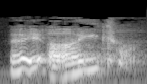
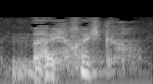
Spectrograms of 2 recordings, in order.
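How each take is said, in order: First: May lifted and pressed, rising at the end; stressed plea. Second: A whispered plea, I leaning in; hushed whisper. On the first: Preacher shows the emphasis in the plea to the Lord, stressed. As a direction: lean hard on May, ask it rising. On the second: Preacher whispers the plea to the Lord, hushed. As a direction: whisper it, stress on I. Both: Shown as a demonstration. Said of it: "Lay the emphasis there".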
